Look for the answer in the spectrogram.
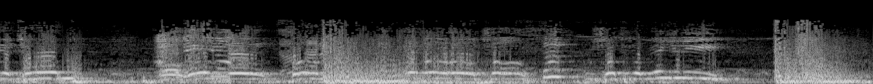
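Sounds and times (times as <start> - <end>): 
speech: 0.0 - 8.2
cannon shot fired by armed forces at the Nowruz ceremony at Azadi Tower: 3.2 - 4.9, 7.7 - 8.7.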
